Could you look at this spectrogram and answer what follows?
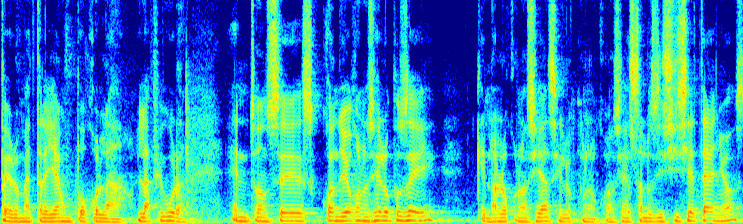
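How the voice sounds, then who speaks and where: Over noticeable background noise, a man with a Mexican accent talks at a fairly quick pace in a fairly high pitch with ordinary pitch variation. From Mexico. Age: 30s. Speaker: podcast creator. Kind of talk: casual chat. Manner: conversational, informal.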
